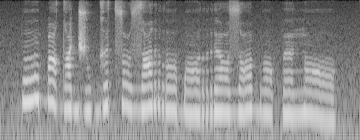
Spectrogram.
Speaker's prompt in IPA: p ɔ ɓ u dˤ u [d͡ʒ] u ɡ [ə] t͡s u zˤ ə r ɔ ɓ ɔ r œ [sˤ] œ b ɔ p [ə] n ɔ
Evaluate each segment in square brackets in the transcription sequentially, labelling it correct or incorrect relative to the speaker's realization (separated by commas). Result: correct, correct, incorrect, incorrect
